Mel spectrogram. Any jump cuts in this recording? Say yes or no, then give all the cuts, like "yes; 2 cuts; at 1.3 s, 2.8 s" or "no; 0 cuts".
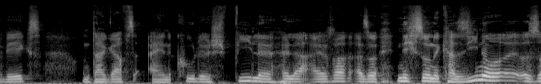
yes; 1 cut; at 1.7 s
